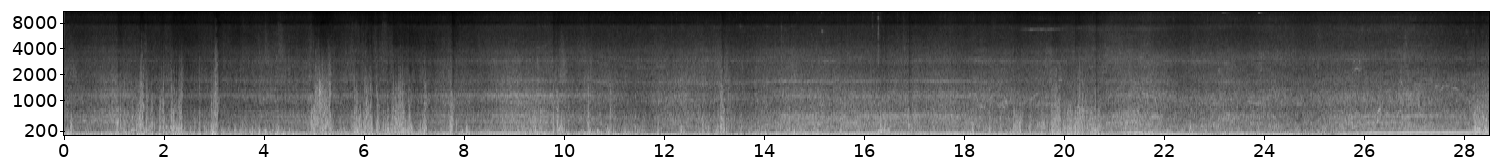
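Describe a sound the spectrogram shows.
Wind rushes past while riding.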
